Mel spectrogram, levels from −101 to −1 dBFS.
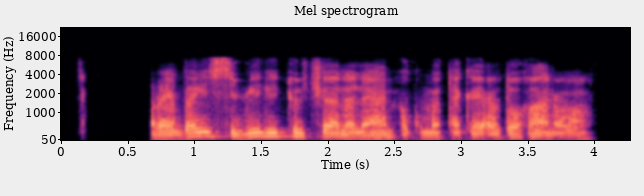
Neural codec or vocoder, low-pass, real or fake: codec, 44.1 kHz, 3.4 kbps, Pupu-Codec; 7.2 kHz; fake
